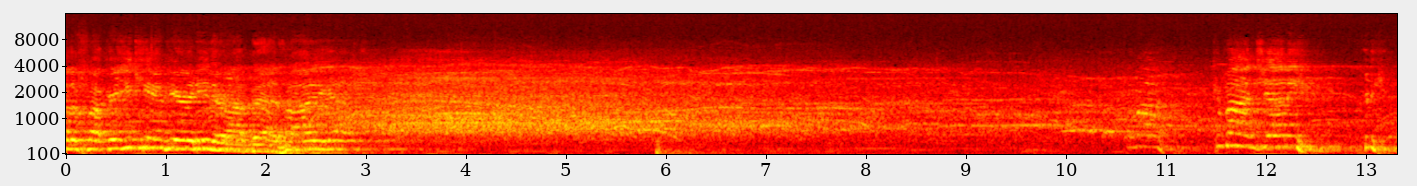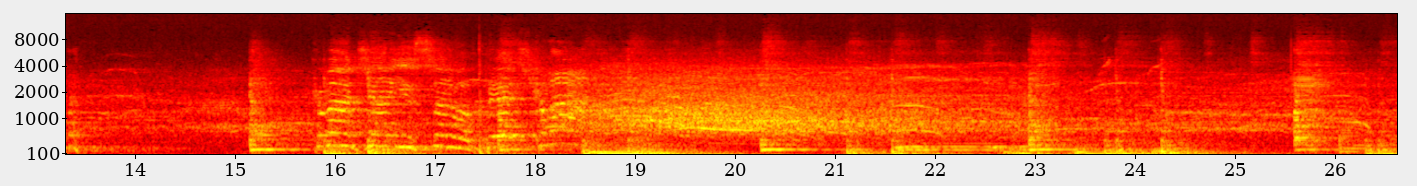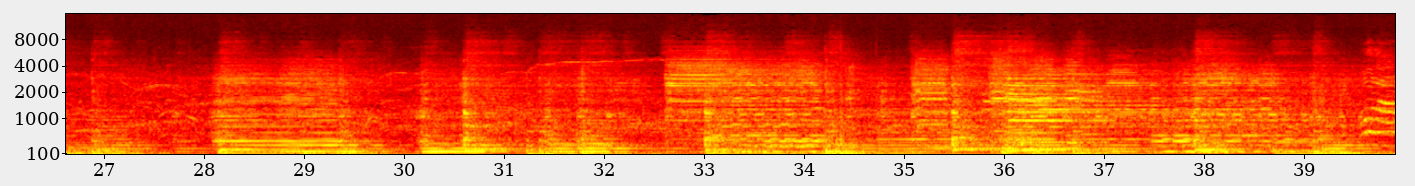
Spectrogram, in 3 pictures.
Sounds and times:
Speech: 0.0 - 2.8, 10.6 - 13.5, 15.8 - 18.6, 39.5 - 39.9
Music: 0.0 - 39.9.

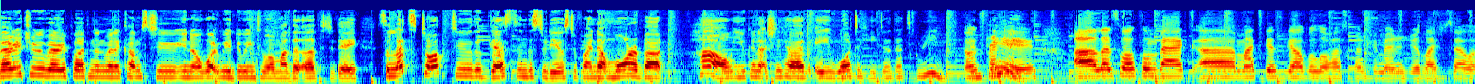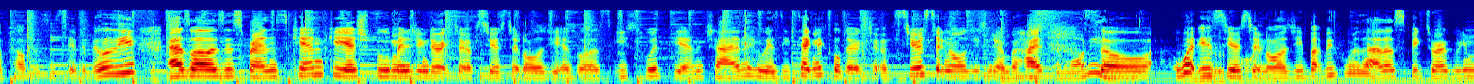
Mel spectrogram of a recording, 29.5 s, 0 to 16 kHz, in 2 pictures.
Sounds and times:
Music: 0.0 - 29.4
Speech: 0.1 - 11.1, 24.0 - 29.4.

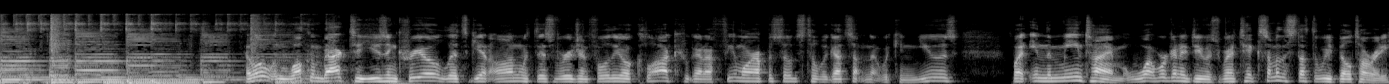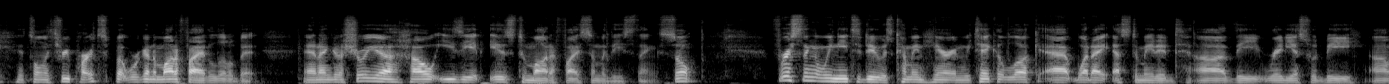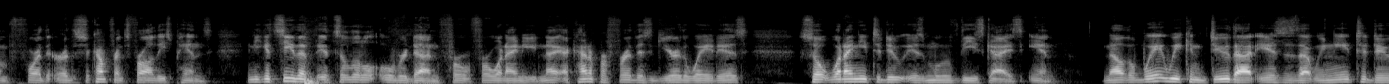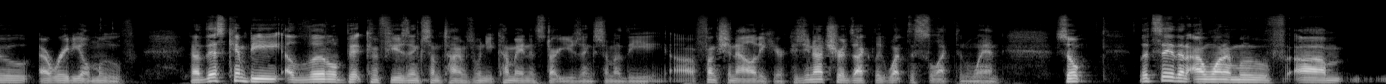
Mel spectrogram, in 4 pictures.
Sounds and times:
Speech: 2.5 - 20.9, 21.6 - 55.5.

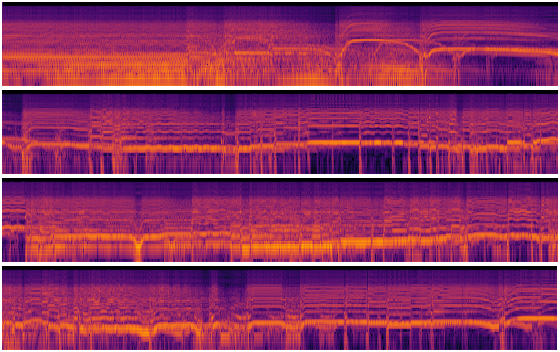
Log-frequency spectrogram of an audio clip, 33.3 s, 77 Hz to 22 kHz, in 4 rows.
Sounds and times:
Electric guitar: 0.0 - 33.3.

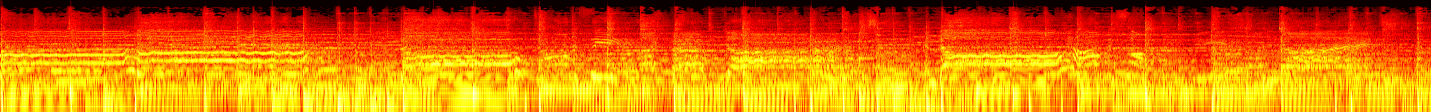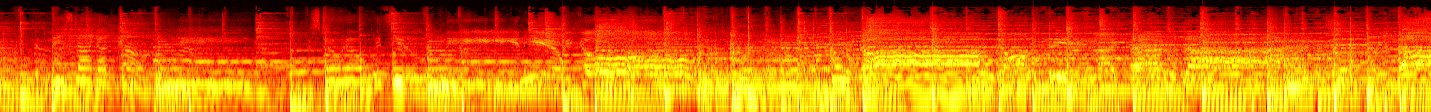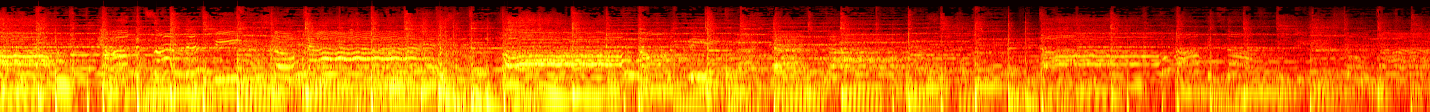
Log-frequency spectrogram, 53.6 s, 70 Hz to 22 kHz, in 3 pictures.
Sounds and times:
Music: 0.0 - 53.6.

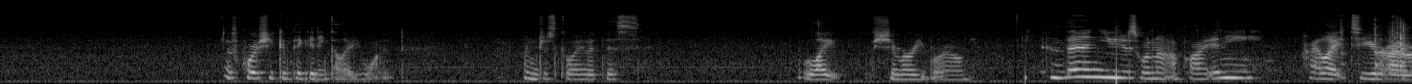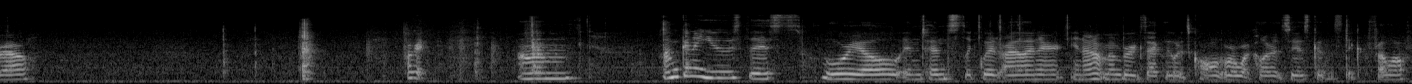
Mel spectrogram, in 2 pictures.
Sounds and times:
Speech: 2.2 - 4.0, 5.2 - 6.5, 8.0 - 9.8, 10.4 - 14.5, 18.2 - 18.4, 19.3 - 20.0, 20.8 - 28.2.

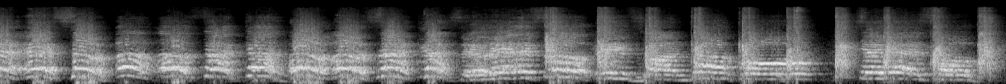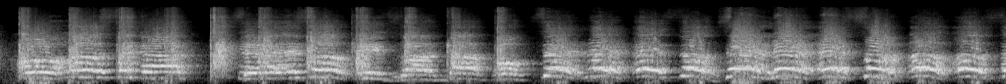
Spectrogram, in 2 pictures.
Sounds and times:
Battle cry: 0.0 - 20.1
Crowd: 0.0 - 20.1.

